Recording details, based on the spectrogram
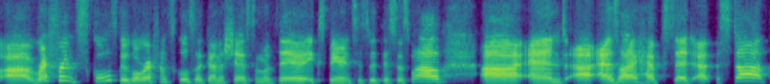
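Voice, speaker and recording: A woman's voice: medium pitch, no echo. A woman in her thirties with an Australian accent, hosting an online webinar in a chatty, filler-heavy way over a video call. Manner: chatty, friendly, lots of um and uh. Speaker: webinar host. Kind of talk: casual presenting with many fillers.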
